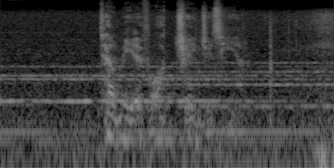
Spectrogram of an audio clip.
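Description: An elderly man speaks quietly.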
